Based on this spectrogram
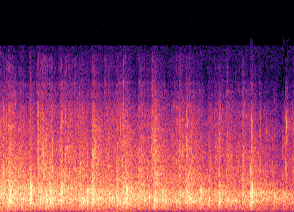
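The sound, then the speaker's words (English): A crowd applauds steadily for a few seconds, a dense wash of many hands clapping with no pauses and no voices rising above it. “Because an applause for that point means nothing if you're not going to actually go home and pray.”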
